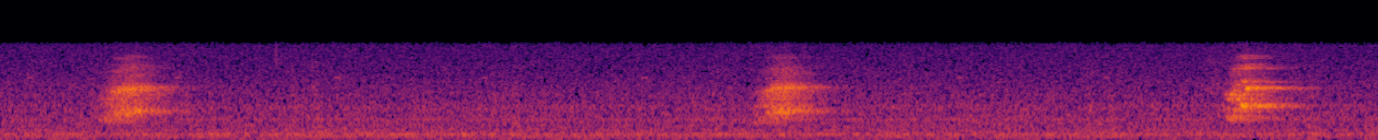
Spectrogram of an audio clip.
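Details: Elmo, a sweet, well-socialized red nose American Pit Bull Terrier kept as a pet who shares his owner's bed, gives three short, throaty barks spaced roughly three seconds apart over a faint steady low hum.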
